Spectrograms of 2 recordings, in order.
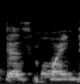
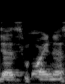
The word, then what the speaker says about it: Des Moines: because everybody pronounces Des Moines wrong, Des Moines, Des Moines. So it started off with, you know, the S's are silent, and then we would pair that with like a noise word.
